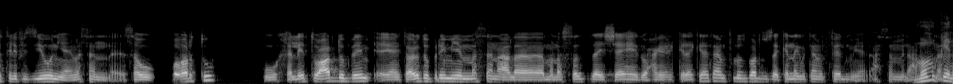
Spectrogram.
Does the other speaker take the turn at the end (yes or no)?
yes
